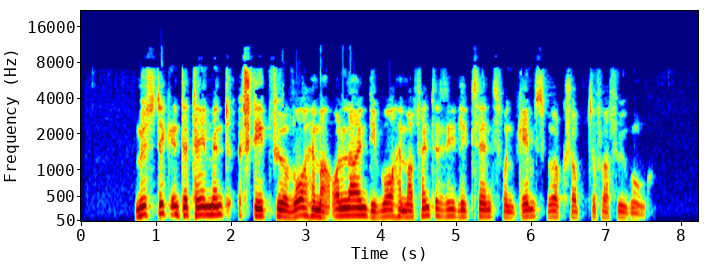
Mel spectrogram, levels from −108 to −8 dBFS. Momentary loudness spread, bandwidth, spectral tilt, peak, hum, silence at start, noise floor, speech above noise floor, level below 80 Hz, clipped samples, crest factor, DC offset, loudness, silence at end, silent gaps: 12 LU; 7.6 kHz; -6 dB/octave; 0 dBFS; none; 0.7 s; -85 dBFS; 72 dB; -54 dBFS; under 0.1%; 14 dB; under 0.1%; -14 LUFS; 0.75 s; none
